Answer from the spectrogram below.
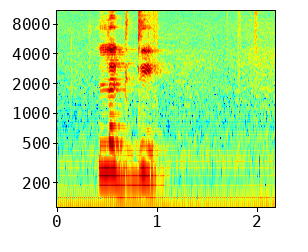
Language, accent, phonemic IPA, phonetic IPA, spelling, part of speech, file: Armenian, Western Armenian, /ləɡˈdi/, [ləɡdí], լկտի, adjective, HyW-լկտի.ogg
- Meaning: 1. insolent; impudent; impertinent 2. lascivious, wanton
